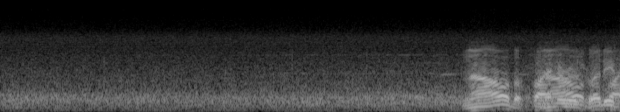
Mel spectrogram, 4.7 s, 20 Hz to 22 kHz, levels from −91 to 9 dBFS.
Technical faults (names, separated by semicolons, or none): doubled audio track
